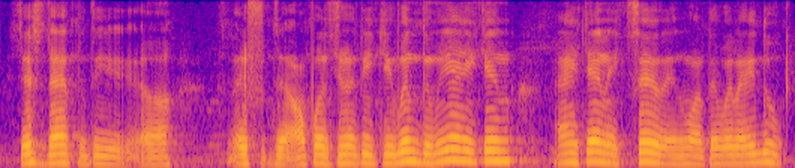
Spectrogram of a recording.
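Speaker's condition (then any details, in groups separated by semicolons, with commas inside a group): Cerebral palsy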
